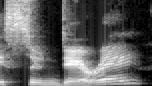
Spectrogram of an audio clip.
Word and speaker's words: tsundere: Are you trying to say tsundere? Do you not pronounce the T? I see it written. No. Then, sorry, if it's a Japanese word that we're writing in English, why do we put letters that we don't need in it?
